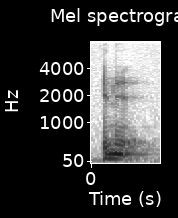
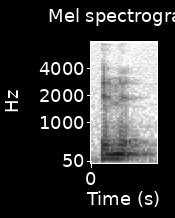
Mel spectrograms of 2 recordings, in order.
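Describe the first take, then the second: No difference in how they are said.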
